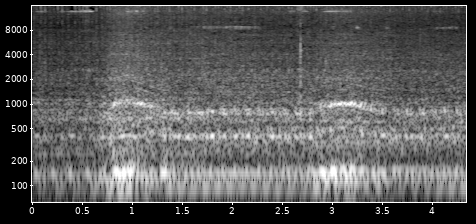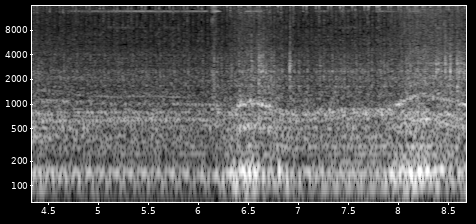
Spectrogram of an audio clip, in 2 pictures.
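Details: 2002 Subaru WRX, 176,000 miles, with a swapped-in EJ20 engine of about 70,000 miles, cat-back exhaust, cold air intake and aftermarket BOV, not yet tuned: a knock through idle and light revs. Owner suspects the turbo or a spun crank bearing.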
